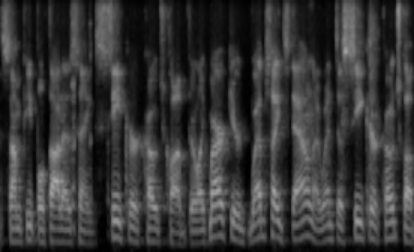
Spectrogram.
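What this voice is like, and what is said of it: Canadian accent. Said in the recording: “my strange Canadian accent ... darn Canadian accent”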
